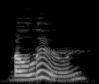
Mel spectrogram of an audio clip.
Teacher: we say that first syllable kind of shortened it's not the biggest part of the word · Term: unstressed syllables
